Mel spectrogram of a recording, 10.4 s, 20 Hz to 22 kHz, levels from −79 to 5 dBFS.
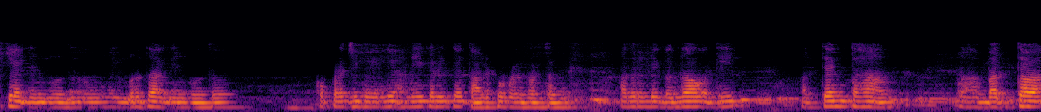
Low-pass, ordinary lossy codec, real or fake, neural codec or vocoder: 5.4 kHz; none; fake; autoencoder, 48 kHz, 32 numbers a frame, DAC-VAE, trained on Japanese speech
